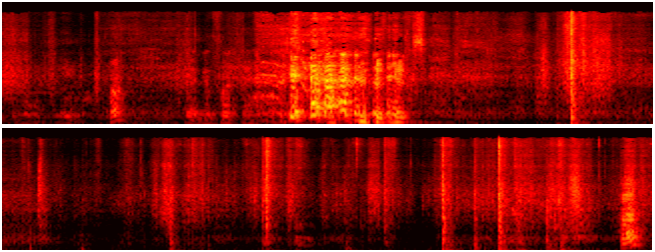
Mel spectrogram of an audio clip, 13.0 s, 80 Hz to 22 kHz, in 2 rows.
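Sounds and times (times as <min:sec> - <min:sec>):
feet shuffling on mats: 0:05.3 - 0:13.0.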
